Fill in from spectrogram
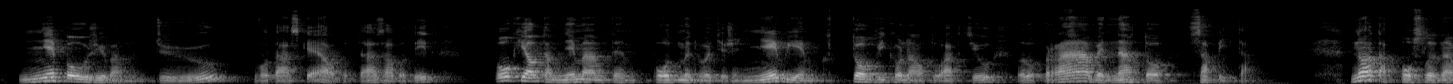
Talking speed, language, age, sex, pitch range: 120 wpm, Slovak, 30-49, male, 90-150 Hz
